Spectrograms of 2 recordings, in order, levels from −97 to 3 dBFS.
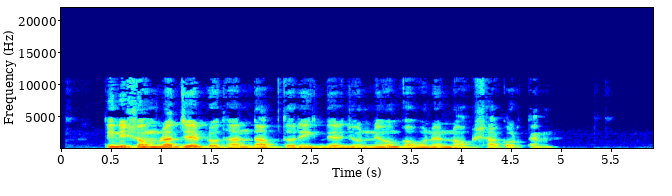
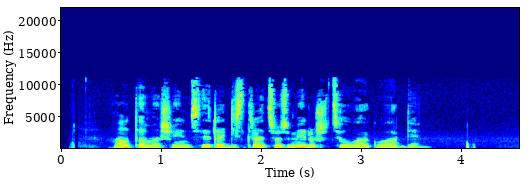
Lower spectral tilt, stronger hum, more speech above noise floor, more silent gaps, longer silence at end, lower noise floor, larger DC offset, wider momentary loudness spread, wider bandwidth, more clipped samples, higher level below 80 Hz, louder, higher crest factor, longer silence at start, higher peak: first, -7 dB/octave vs -3.5 dB/octave; neither; first, 49 dB vs 32 dB; neither; first, 1 s vs 0.5 s; first, -73 dBFS vs -66 dBFS; neither; about the same, 13 LU vs 14 LU; about the same, 11.5 kHz vs 11.5 kHz; neither; first, -56 dBFS vs -84 dBFS; first, -25 LUFS vs -34 LUFS; about the same, 20 dB vs 20 dB; first, 0.45 s vs 0.1 s; first, -6 dBFS vs -16 dBFS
